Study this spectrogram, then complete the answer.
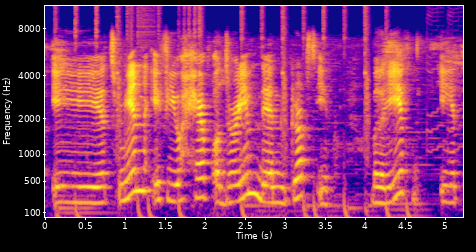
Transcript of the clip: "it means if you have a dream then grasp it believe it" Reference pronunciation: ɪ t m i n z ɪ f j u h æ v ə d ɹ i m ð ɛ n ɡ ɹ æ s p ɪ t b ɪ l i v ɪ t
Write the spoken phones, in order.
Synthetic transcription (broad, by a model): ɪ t m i n ɪ f j u h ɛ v ə d ɹ i m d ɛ n ɡ ɹ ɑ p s ɪ t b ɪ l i f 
